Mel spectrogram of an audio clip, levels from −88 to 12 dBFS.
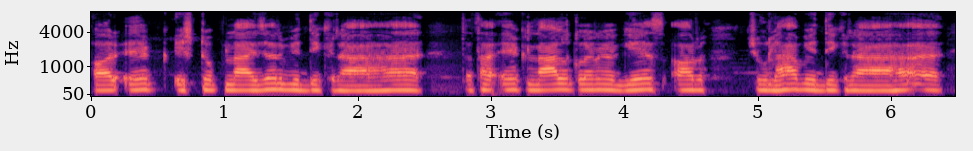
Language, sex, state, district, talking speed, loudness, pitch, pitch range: Hindi, male, Jharkhand, Garhwa, 175 wpm, -15 LUFS, 150 Hz, 145-155 Hz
